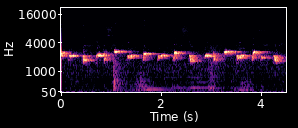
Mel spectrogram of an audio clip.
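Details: Yellow-vented bulbul pouring out ropel song without pause: clear, slightly slurred whistles alternating high and low in a rapid rhythm, with a brief thump and a faint low hum underneath.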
